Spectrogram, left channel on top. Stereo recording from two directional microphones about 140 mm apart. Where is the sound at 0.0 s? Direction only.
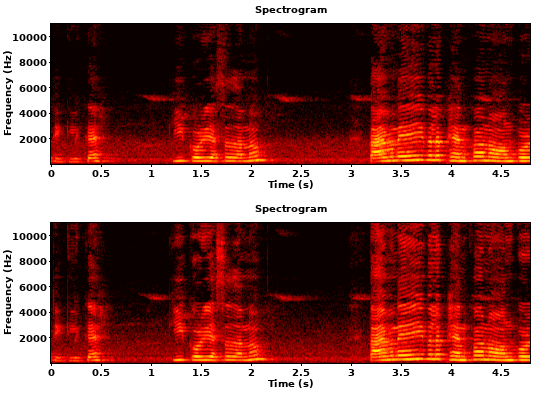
20° right (ahead or behind).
